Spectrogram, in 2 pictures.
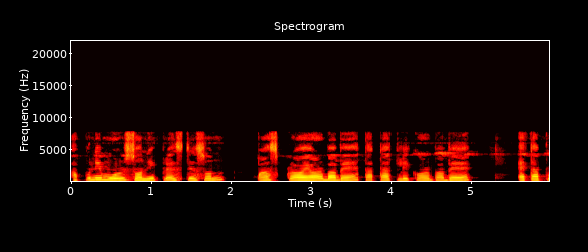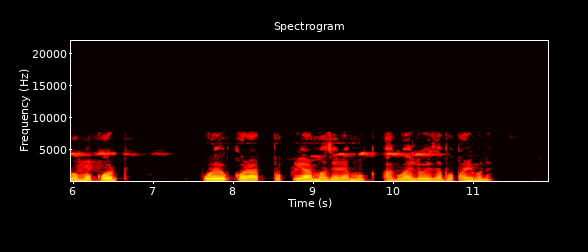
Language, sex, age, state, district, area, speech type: Assamese, female, 18-30, Assam, Charaideo, rural, read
